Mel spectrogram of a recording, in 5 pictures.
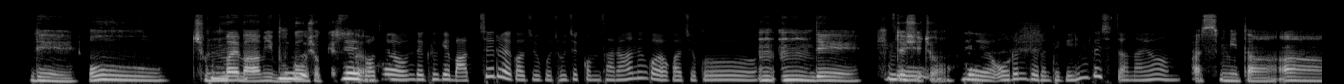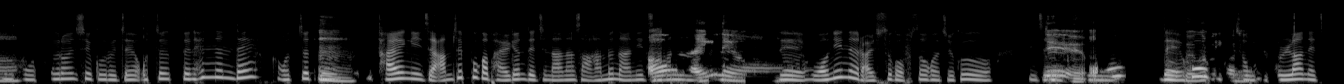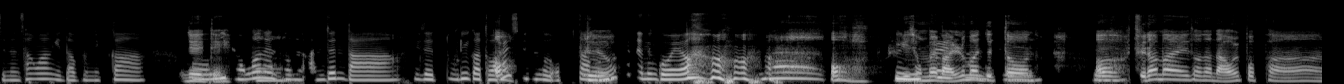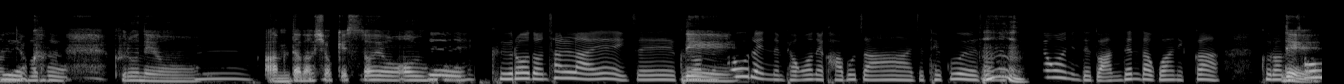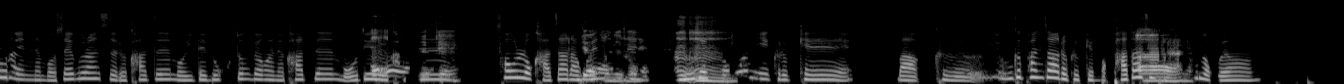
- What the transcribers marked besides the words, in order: other background noise; distorted speech; gasp; laugh
- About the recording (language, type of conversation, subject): Korean, podcast, 그때 주변 사람들은 어떤 힘이 되어주었나요?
